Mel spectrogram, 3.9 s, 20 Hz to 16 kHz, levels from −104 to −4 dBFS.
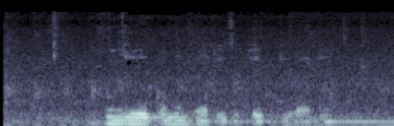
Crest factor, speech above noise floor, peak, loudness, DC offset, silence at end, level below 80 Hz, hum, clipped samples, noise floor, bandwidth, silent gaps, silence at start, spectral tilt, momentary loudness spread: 20 dB; 23 dB; -8 dBFS; -28 LUFS; under 0.1%; 0 s; -44 dBFS; none; under 0.1%; -50 dBFS; 7.2 kHz; none; 0.05 s; -10.5 dB/octave; 17 LU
